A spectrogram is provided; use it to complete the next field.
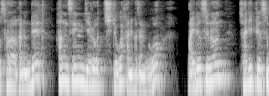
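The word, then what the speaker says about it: virus: 원인데 원래 바이러스는 라틴어의 비루스에서 왔어요. 그래서 뭐 영어 발음도 비루스입니다. 영어 발음은 바이러스고 독일어나 러시아나 그다음에 라틴어는 비루스였어요.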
